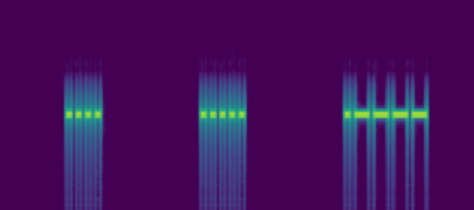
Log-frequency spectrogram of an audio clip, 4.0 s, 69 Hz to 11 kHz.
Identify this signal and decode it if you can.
Morse code, heard as a keyed tone, about 30 wpm, spaced as for 9 wpm, 700 Hz. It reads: H51
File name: course / 30:10wpm / 087 Lesson 15e - Number 5 - Three Characters 30wpm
